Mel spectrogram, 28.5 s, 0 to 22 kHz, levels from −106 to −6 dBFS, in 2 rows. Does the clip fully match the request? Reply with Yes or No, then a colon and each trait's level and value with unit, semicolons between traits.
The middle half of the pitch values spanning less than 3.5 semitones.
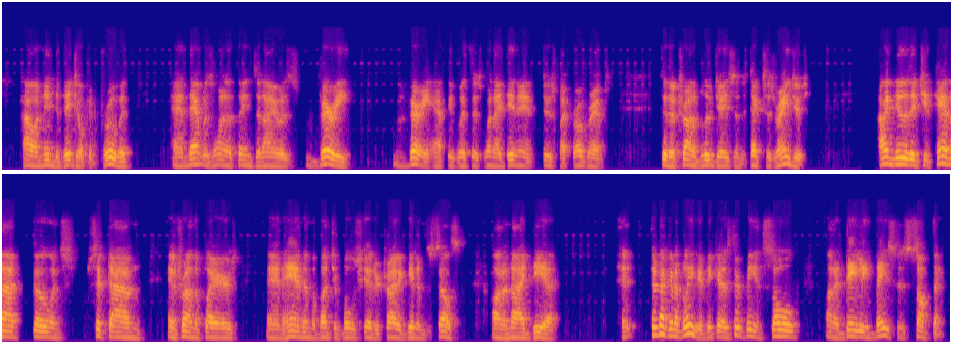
No: average, 4.2 semitones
